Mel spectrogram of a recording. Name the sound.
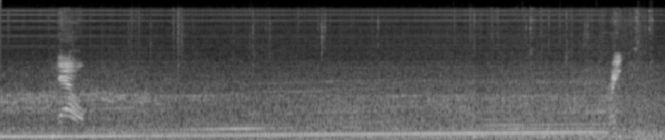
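Nissan GT-R accelerating on a race track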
